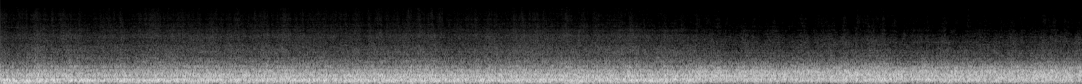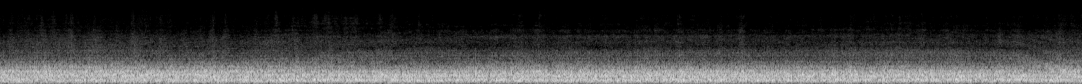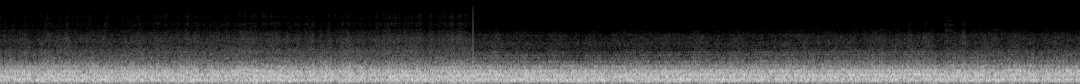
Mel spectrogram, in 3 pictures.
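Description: Gas forge burner running steadily and loudly at full flame. The sound turns duller about four seconds before the end as its hiss fades.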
